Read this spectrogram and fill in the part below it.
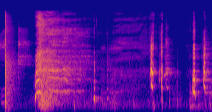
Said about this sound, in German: Das war, das war ein Panikklatschen. ich hab's gesehen. Das war auch so richtig.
